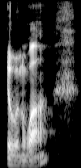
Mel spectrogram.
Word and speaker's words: Illinois: my last visit in the great state of Illinois, or as the locals say, Illinois, I tried Lucky Charms for the first time.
